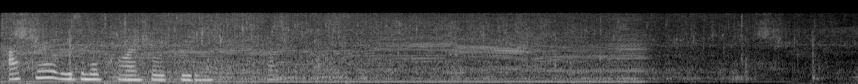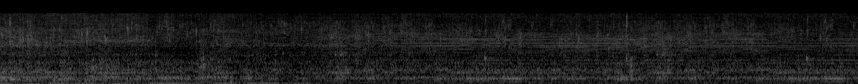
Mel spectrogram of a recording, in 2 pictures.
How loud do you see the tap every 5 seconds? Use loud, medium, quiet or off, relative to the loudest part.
loud, medium, quiet, quiet.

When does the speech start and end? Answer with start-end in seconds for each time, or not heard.
0.0-2.8.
